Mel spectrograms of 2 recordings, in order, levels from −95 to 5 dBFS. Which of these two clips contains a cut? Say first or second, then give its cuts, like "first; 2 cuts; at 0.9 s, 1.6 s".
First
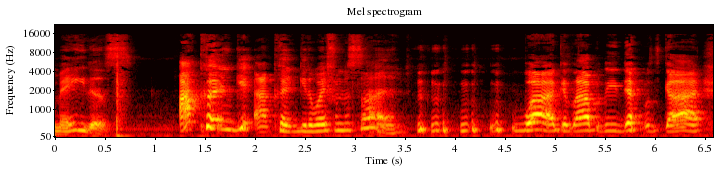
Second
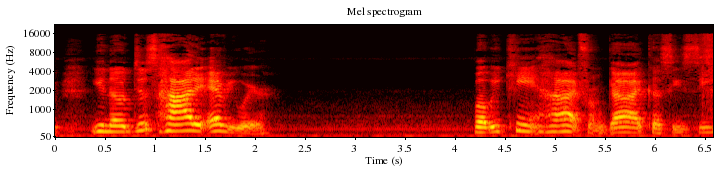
first; 1 cut; at 1.2 s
